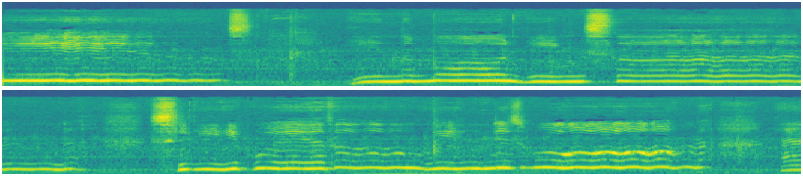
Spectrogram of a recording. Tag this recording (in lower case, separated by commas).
music, lullaby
